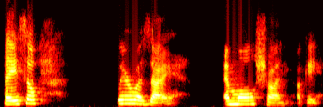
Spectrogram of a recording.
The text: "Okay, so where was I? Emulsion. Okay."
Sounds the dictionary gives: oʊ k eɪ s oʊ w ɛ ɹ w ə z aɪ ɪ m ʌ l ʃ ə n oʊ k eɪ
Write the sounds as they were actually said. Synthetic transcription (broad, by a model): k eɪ s oʊ w ɛ ɹ w ə z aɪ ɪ m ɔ l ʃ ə n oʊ k eɪ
